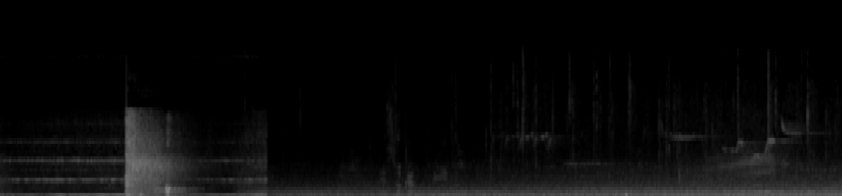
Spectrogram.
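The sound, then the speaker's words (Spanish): One sharp, loud slap across the face lands early on in a TV drama scene, with a brief ringing tail, then the scene settles into a steady murmur of background noise with faint scattered sounds. “Eso que han oído es una bofetada.”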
